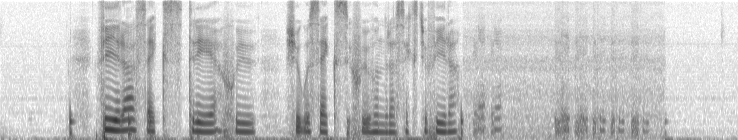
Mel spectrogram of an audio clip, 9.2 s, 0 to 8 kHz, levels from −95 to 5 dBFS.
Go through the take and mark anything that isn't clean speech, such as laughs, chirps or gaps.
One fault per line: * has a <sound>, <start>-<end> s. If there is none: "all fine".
* has a laugh, 5.9-6.3 s
* has a laugh, 6.9-8.1 s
